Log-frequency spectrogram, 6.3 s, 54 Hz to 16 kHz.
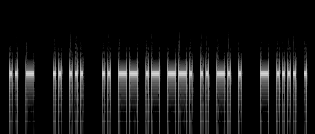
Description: Morse code, heard as a keyed tone, about 22 wpm, 700 Hz. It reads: IT IS IMAGINE THE
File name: Sentences with 7-Word Phrases - 22wpm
